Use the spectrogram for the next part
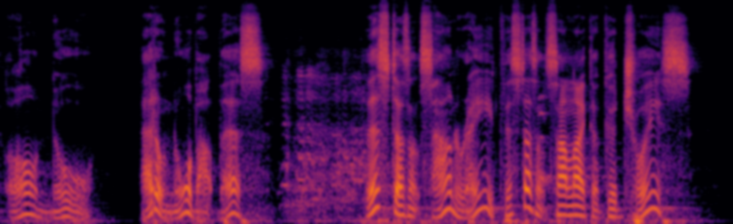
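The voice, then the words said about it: Embarrassing impression of golf commentators. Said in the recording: “my impersonation is going to be embarrassing”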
